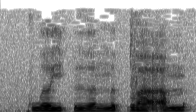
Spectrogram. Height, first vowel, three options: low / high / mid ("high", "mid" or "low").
mid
